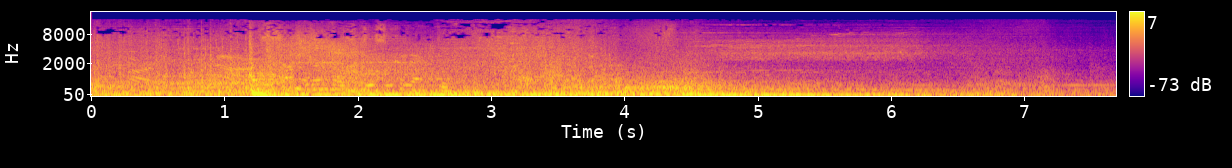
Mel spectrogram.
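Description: A structure explodes with a loud rumbling crash.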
